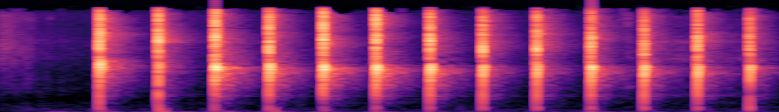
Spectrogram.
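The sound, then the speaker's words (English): One person claps about a dozen times in a steady, fairly quick rhythm. Each clap is sharp and crisp, with no talking around it. “It's very rare that I applaud something I read to you, but this leftist is as honest as the day is long.”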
